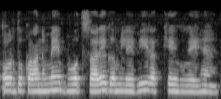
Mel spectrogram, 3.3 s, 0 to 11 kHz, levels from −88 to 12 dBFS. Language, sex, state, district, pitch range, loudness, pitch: Hindi, female, Uttar Pradesh, Shamli, 185-200 Hz, -16 LUFS, 190 Hz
